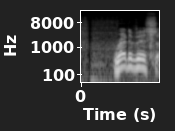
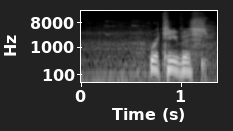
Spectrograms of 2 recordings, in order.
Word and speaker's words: Retevis: we got here today redivus or retivis depending upon how you want to pronunciate it i call it renovus anyways they make really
